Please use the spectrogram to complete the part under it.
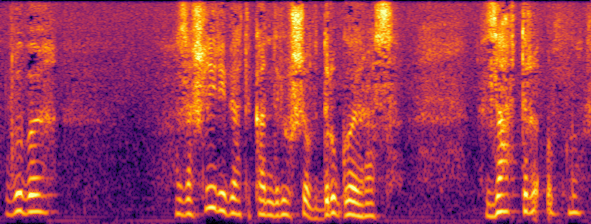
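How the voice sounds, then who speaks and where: A woman's voice: mid-range voice, measured pace, warm tone, a little hiss or hum, close to an everyday voice. An actress playing an anxious, reproachful middle-aged mother in a 1950s Soviet radio play, with a fretful, theatrical delivery. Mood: polite.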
